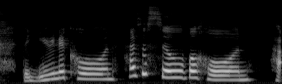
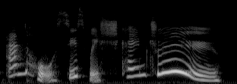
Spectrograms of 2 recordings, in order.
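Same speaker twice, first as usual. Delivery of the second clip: magical high note; 11 semitones higher than usual. Acted. Wish comes true, magic moment.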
